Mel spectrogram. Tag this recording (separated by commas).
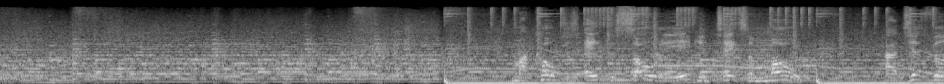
Soundtrack music, Music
